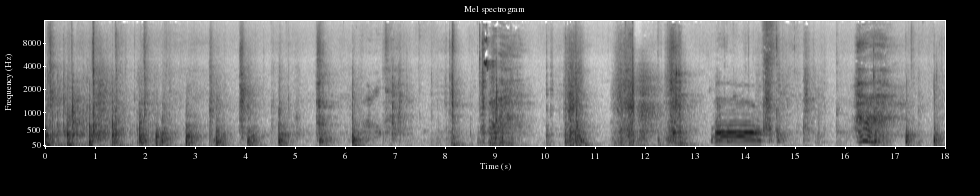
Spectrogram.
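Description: Knocks and thuds of footsteps on bare floors and of an old painted wooden drawer being tugged at by its pull, with a short voice sound about two-thirds of the way through.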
